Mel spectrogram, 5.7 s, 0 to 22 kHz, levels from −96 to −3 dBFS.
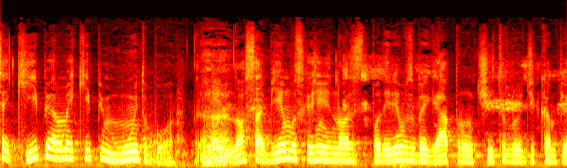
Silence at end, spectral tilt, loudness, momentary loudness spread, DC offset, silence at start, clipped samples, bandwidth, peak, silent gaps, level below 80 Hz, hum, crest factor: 0 s; -7.5 dB/octave; -14 LUFS; 6 LU; under 0.1%; 0 s; under 0.1%; 12 kHz; 0 dBFS; none; -38 dBFS; none; 12 dB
